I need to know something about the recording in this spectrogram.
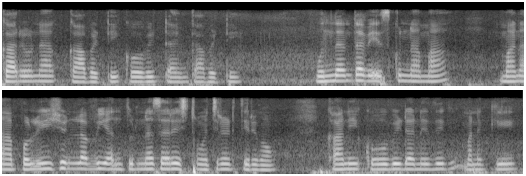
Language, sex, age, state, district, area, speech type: Telugu, female, 45-60, Telangana, Mancherial, rural, spontaneous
